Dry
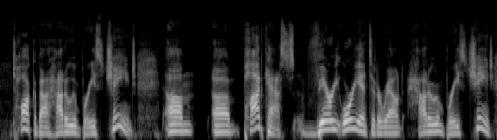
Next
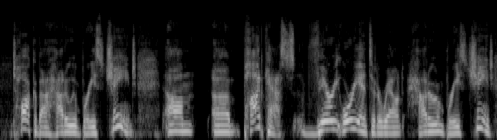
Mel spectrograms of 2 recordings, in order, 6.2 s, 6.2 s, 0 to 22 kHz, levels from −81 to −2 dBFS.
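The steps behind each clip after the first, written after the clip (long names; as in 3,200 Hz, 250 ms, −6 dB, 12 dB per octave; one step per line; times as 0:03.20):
comb filter 6.5 ms, depth 67%
brickwall limiter −19.5 dBFS, peak gain reduction 9.5 dB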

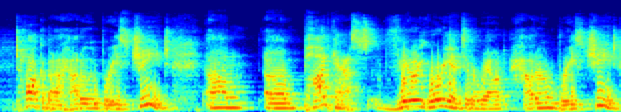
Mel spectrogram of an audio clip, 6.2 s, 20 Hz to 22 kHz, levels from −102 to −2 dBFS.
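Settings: convolution reverb RT60 0.40 s, pre-delay 3 ms, DRR 1.5 dB
saturating transformer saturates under 840 Hz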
